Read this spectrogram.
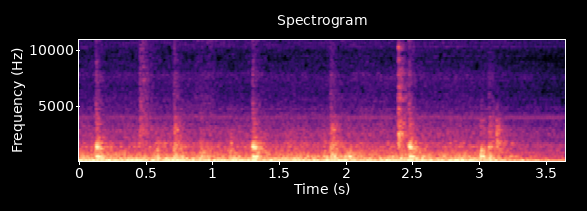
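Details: Miele dryer during drying: light, fairly regular ticks about twice a second over a soft drum rumble. A small ball sensor rolls over the drum and ticks at a contact spot on the drum's outer surface; this is normal sensor ticking.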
